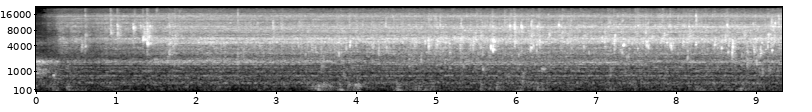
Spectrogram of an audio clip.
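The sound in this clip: Tap water runs steadily into a sink as soapy hands are rinsed. The faint hiss is continuous, with slight splashing, and no voices.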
